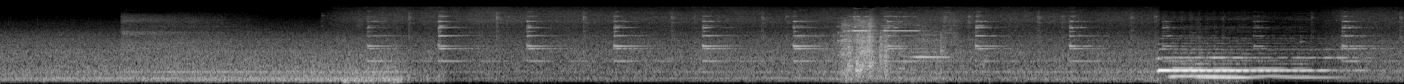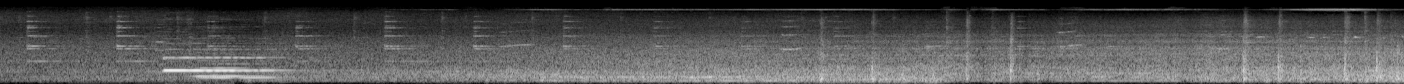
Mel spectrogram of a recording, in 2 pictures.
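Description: NJ Transit commuter train's bell ringing about once a second, then two loud horn blasts, a longer one and a shorter one. The rumble and clickety-clack of the coaches rolling past then grows steadily louder.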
